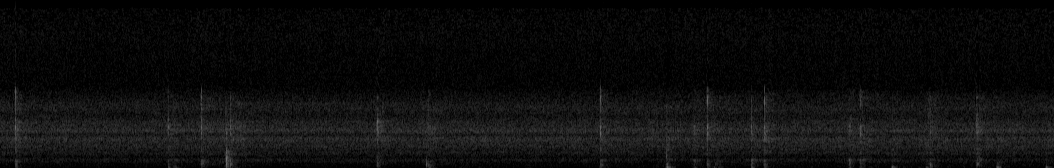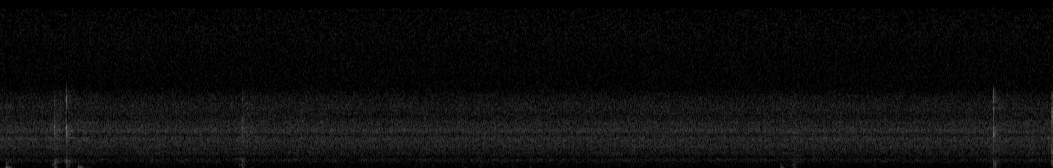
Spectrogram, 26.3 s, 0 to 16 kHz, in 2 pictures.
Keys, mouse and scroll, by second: 2.2 click, 2.8-4.7 middle drag, 5.3-7.6 drag, 8.7 shift+click, 9.4 shift+click, 10.6 shift+click, 11.7 middle click, 13.8 shift+click, 16.3-25.7 drag.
